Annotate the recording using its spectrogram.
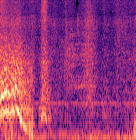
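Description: A brief laugh trailing off in a falling pitch, then faint rustling of clothing as a padded coat is pulled on.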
